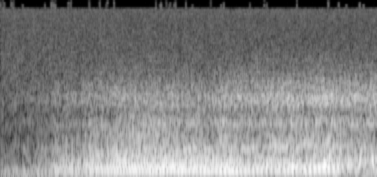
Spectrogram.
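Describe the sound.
A car is driven fast along a lonely stretch of road. Its engine drones steadily, swelling slightly at first and then holding an even, humming pitch with no voices.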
